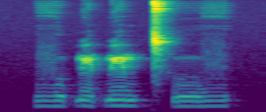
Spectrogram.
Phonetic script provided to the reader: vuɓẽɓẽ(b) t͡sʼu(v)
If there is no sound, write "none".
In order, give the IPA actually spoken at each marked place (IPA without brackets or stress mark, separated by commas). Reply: b, v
